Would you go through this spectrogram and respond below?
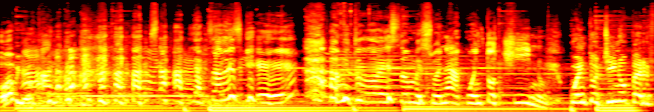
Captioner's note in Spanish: Risas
